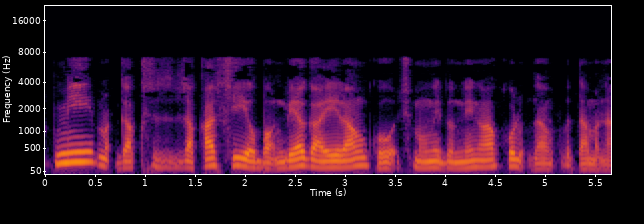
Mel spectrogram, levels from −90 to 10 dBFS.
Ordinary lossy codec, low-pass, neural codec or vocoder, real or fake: MP3, 32 kbps; 7.2 kHz; codec, 24 kHz, 0.9 kbps, WavTokenizer, small release; fake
